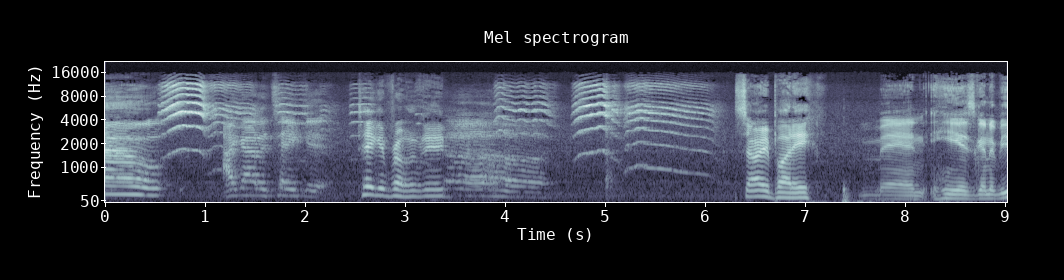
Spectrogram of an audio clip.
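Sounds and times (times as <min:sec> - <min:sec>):
puppy making high-pitched whines: 0:00.0 - 0:06.3
speech: 0:01.3 - 0:04.2, 0:06.3 - 0:09.0.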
